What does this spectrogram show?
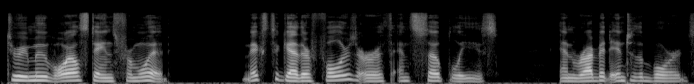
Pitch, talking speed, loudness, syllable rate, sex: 165 Hz, 155 wpm, -21 LUFS, 4.5 syllables/s, female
